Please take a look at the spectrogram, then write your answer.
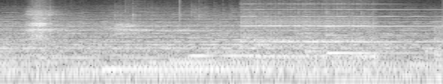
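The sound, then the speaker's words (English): A telephone bell rings steadily, a bright metallic trill that carries on for the full few seconds, fairly loud, with a faint murmur of background sound beneath it. “Answer that phone.”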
